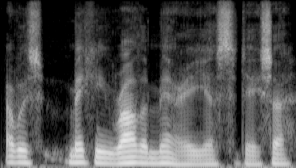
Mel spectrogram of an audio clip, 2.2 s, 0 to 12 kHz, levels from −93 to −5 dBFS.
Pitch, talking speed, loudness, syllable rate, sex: 105 Hz, 190 wpm, -20 LUFS, 5.7 syllables/s, male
